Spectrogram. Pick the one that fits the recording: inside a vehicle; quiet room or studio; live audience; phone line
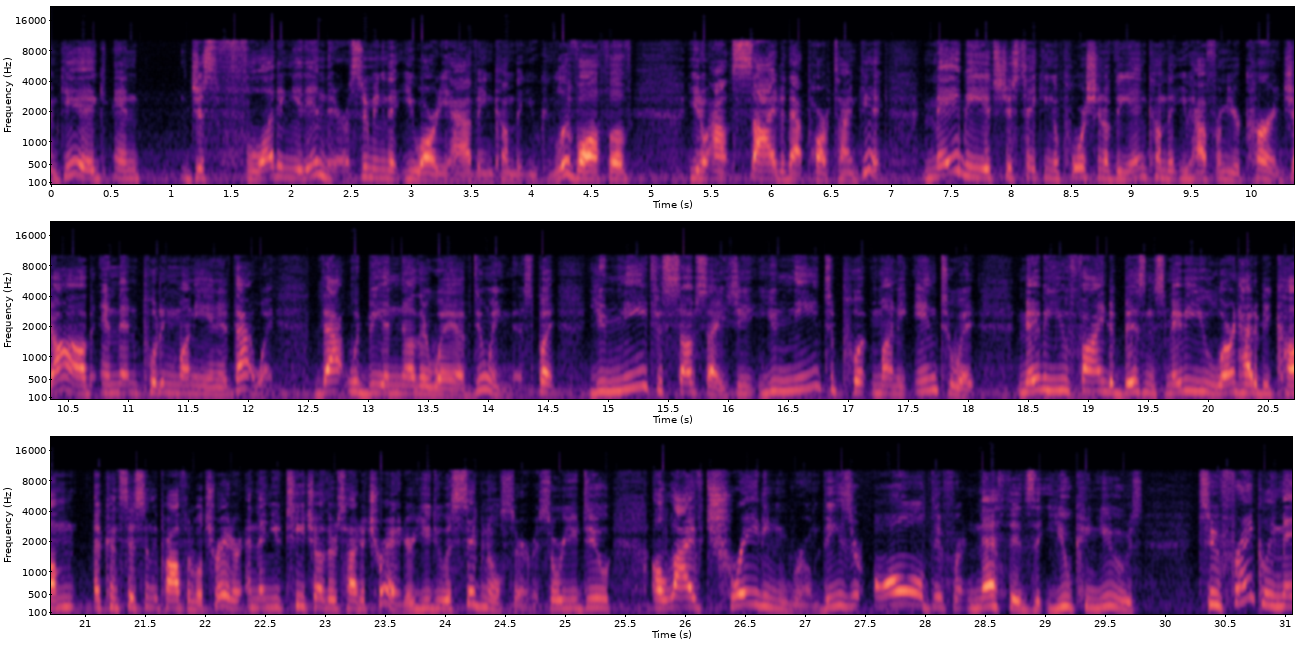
inside a vehicle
